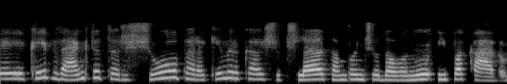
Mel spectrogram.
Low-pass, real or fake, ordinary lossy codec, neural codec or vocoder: 7.2 kHz; real; MP3, 48 kbps; none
